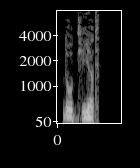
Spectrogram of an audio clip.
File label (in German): "dotiert", German; adjectives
